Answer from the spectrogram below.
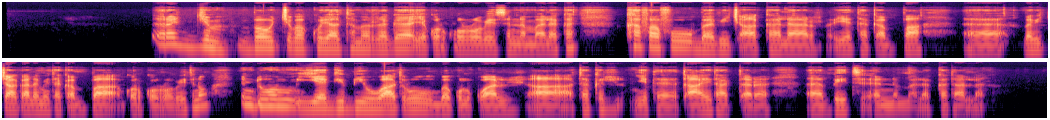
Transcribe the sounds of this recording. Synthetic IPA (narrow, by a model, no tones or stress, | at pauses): ʔɨɾəd͡ʒːɪmbəwʊt͡ʃʼːibəkʰːuljalt̪ʰəmərːəɡəjɛ̰kʼoɾkʼoro̞βe̞t̪sɨnːɨmːələkːət̪ | kʰəfəfubəβit͡ʃʼakəlaɾjɛt̪ʰəkʼəba | bəβit͡ʃʼːakʰʼələmjɛt̪ʰəkʼəbːa̰kʼoɾkʼorːo̞̰βe̞t̪nəwʔɨnd̪ihumjɛɡɨβiat̪ʼɾubəkʼulkʼal̰t̪ʰəkʰɨljɛt̪ʰət̪ʼajɛt̪ʰat̪ʼːəɾə | be̞t̪ɨ̰nːɨmːələ̰kːət̪ʰalːə̰n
